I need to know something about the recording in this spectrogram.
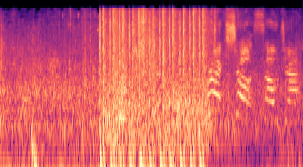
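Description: A machine gun fires a rapid burst close by.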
